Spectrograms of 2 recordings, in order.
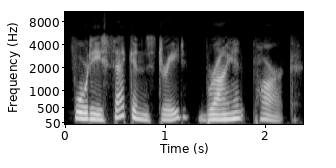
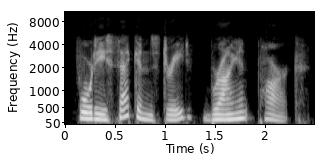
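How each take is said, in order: Both takes have the same delivery.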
